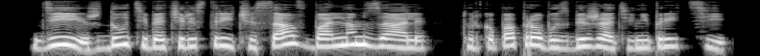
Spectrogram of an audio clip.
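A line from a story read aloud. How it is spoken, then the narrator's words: Shouted while leaving. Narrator (Russian): прокричала подруга, уходя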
